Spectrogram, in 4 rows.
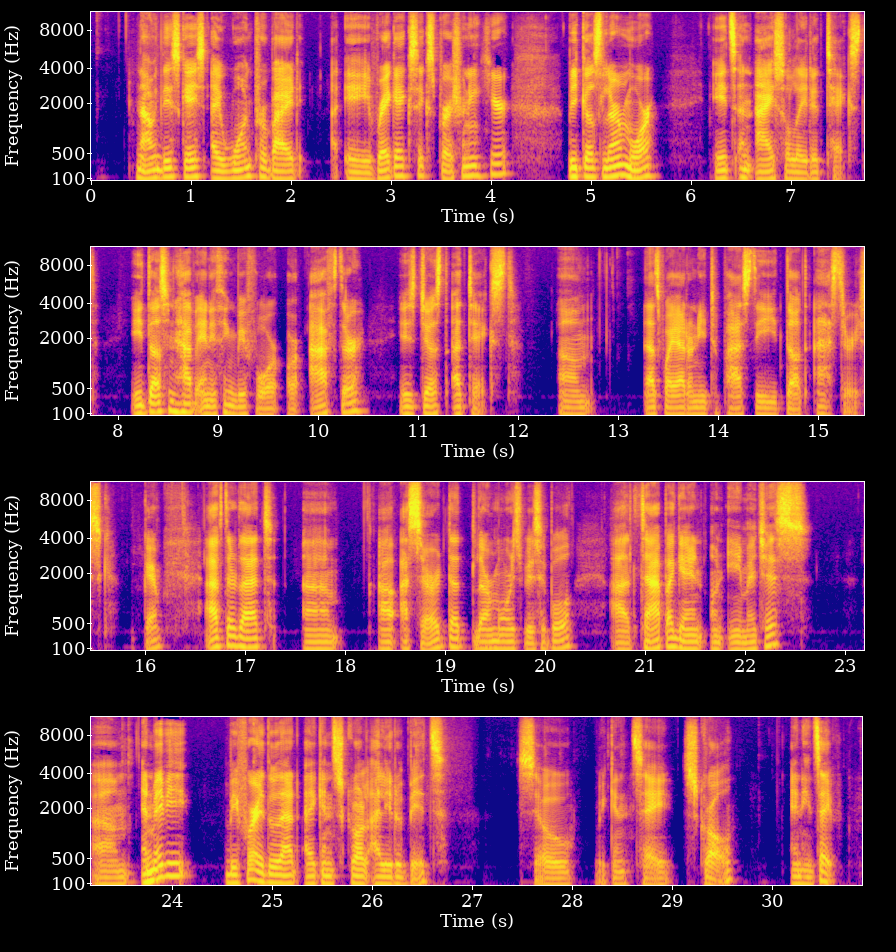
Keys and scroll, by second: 0.0 super+s, 15.6 Escape, 16.0-17.4 typing, 19.7-20.4 typing, 26.7-29.5 typing, 29.7 super+s.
